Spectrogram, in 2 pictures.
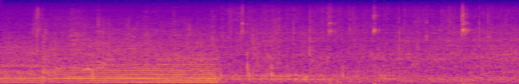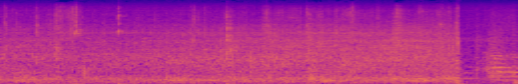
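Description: A small utility vehicle's engine running steadily, cut off abruptly about two seconds in. It is followed by outdoor background noise with scattered light clicks and knocks.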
